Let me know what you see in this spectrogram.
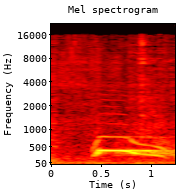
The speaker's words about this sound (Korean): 울음소리가 부엉이잖아. 여긴 도시야. 부엉이는 아마존에는 사는 거라고.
